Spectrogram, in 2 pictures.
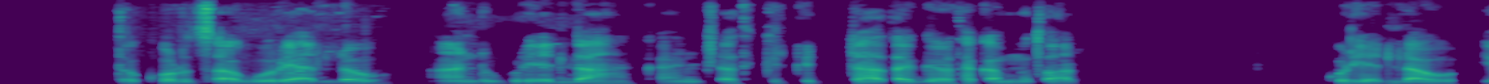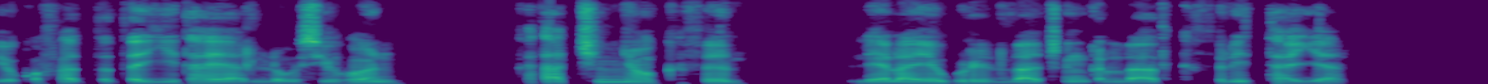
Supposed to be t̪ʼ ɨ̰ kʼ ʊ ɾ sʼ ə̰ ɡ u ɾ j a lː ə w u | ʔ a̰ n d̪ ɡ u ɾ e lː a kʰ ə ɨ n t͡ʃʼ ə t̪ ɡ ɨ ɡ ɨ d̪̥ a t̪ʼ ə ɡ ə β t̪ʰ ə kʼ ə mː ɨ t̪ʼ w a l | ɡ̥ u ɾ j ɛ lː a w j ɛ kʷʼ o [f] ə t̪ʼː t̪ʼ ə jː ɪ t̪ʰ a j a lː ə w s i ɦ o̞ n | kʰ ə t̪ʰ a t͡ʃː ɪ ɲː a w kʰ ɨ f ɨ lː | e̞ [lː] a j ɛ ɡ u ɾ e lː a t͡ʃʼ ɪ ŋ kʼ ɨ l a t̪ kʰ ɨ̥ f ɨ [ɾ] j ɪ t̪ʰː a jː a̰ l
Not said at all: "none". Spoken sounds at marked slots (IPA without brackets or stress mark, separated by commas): f, l, l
